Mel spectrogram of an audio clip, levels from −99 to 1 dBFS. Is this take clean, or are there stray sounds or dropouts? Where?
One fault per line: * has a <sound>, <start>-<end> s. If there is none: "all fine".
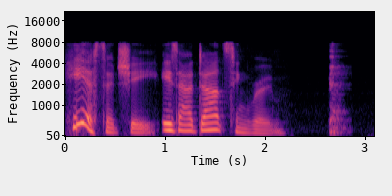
* has a cough, 2.6-2.9 s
